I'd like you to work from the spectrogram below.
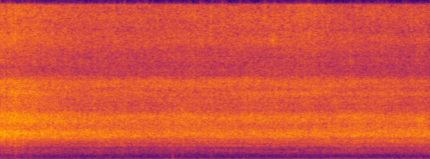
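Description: Leafy greens hit hot oil seasoned with chili and salt in a pan, giving a loud, steady, broad sizzle that holds evenly throughout.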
